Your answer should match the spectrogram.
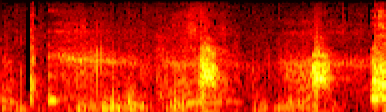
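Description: A dog barks twice, once just past a second in and again at the very end.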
